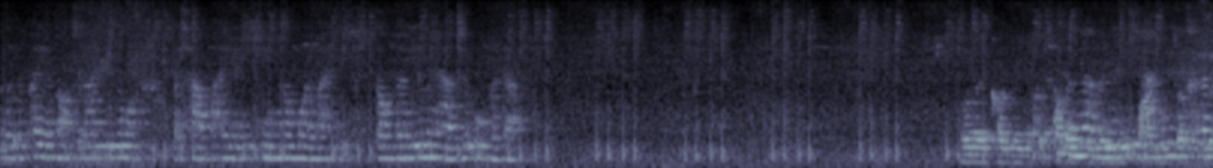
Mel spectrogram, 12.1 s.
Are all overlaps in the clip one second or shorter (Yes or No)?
No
